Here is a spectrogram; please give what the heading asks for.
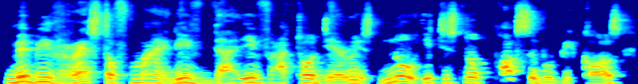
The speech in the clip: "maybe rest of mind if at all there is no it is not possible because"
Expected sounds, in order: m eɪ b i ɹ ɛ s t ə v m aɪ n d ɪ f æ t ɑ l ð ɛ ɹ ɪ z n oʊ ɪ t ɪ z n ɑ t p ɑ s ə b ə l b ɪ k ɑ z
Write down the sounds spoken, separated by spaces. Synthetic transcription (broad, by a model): m eɪ b i ɹ ɛ s t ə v m aɪ n d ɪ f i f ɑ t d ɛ ɹ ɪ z n oʊ ɪ t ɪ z n ɑ t p ɑ s ə b ə l b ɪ k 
